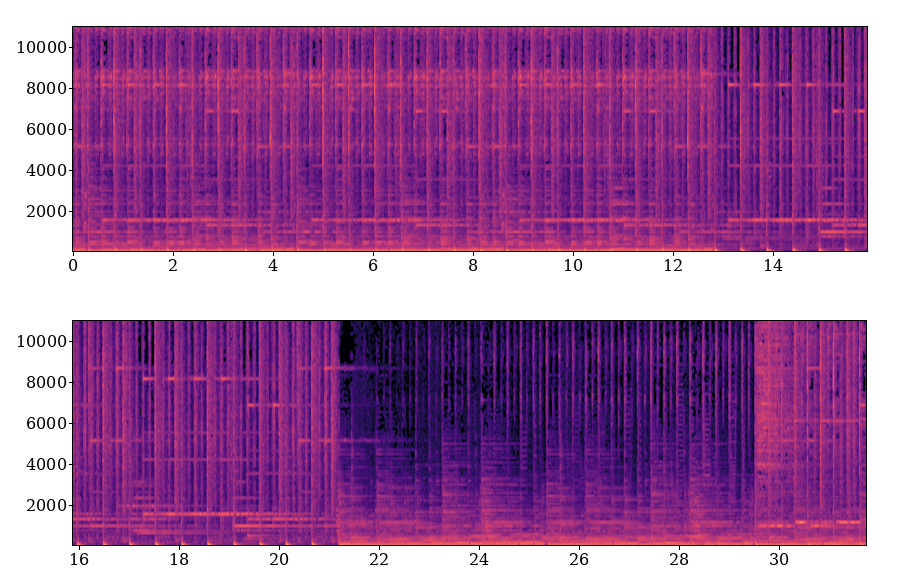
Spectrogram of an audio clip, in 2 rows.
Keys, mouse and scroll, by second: 4.3 click, 5.0 click, 6.2 click, 8.7 space, 8.8 click, 13.0 click, 19.9-22.5 scroll down 1, 22.5 click, 27.3 click.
